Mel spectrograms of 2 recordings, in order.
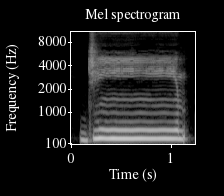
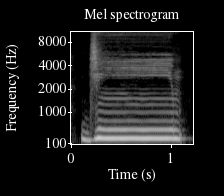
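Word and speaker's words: ج: It is pronounced when the center of the tongue touches the upper palate.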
